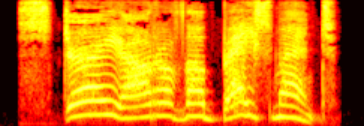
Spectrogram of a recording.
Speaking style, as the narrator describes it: he bellowed in a voice they'd never heard before

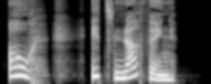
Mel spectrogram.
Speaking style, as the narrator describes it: Rapunzel replied cheerfully

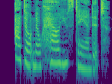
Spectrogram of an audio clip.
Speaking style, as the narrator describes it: Sally sighed

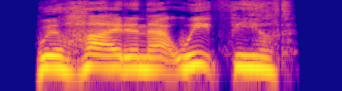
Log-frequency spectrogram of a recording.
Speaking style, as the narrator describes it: wheezed

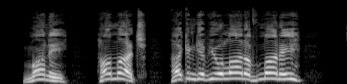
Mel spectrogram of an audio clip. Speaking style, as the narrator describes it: John sputtered, tears dripping down his fat cheeks

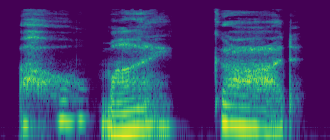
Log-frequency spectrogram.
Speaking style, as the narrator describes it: she whispered

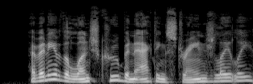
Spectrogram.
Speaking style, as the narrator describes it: said Natalie

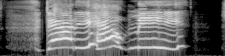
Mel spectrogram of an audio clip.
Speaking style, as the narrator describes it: screamed again, her voice more high-pitched and frantic

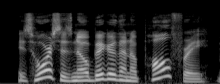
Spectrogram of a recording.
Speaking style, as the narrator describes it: Marie-Joseph exclaimed

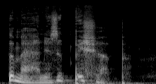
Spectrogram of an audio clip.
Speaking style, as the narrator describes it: murmured

